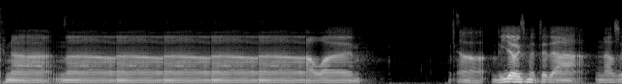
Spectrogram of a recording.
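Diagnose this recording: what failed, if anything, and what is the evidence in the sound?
A broken-record loop runs from 1.17 to 3.06 s. A 0.47 s fragment repeats exactly, four times back to back, and the audio that belonged in that span is lost. The likely cause is a stalled player or stream buffer that kept replaying the last fragment it held.

A Bluetooth SBC bit pool drop starts at 3.28 s and lasts to the end. The treble dulls and a gritty noise rises, which fits the phone cutting the SBC bit pool from 31 to 9, near 72 kbps. The top sub-bands are starved and the rest coarsely quantised at the codec stage.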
